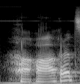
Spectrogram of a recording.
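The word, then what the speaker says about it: הארץ: wieder so ein Fall, wo der Ton auf der vorletzten Silbe liegt, weil Haaretz, auch das ist ein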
